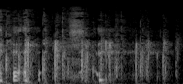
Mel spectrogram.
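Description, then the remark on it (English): A short burst of hand clapping, a quick, irregular run of sharp claps at moderate loudness that lasts about two seconds, with no clear speech over it. “Let's clap it up for that.”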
